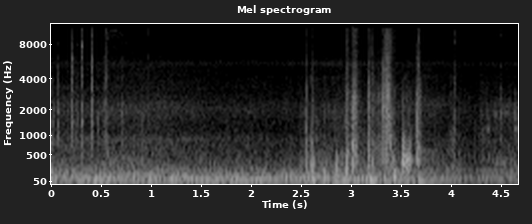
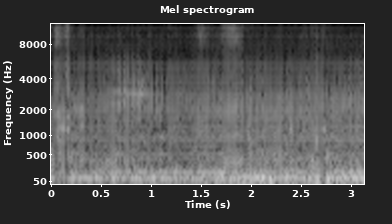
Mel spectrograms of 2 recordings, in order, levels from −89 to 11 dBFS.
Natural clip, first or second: first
